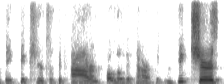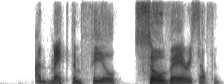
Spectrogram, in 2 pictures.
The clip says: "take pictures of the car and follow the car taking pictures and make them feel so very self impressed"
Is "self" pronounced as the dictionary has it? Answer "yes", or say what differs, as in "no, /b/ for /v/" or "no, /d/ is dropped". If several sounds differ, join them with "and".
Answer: yes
